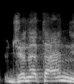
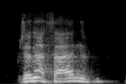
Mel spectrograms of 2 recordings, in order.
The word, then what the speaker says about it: Jonathan: Jonathan, yeah. Jonathan.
